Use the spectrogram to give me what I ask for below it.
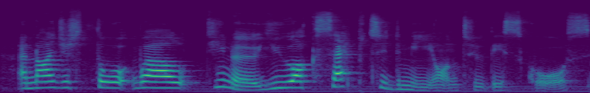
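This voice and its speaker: Her pitch swinging very widely, a woman with a non-native accent talks at a fairly slow pace. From Hungary. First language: Hungarian. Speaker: interviewee telling life story. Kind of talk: personal testimony. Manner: halting, repeats words.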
